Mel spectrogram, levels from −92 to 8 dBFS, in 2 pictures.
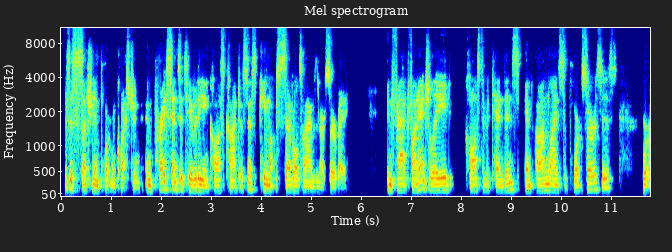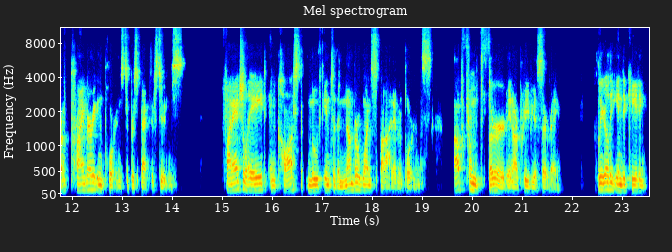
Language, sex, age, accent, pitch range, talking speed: English, male, 30-49, American, 105-120 Hz, 150 wpm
